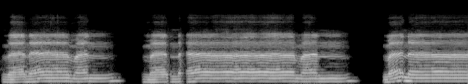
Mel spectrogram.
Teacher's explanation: طيب، فهنا منامن فيها ثلاثة البدل للإمام ورش، سيقرأ منامن منامن منامن، قصر توسط إشباع على هذا الترتيب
